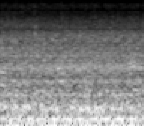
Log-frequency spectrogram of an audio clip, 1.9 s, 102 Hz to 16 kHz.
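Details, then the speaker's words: 1997 International diesel truck with a turbo, idling during a basic A-service inspection, listened to at the exhaust stack: steady deep even rumble with no puffing or ticking; no exhaust leak heard at the stack, manifold or turbo. "so here's my stack right here and as I'm listening I don't hear any kind of exhaust leak"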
